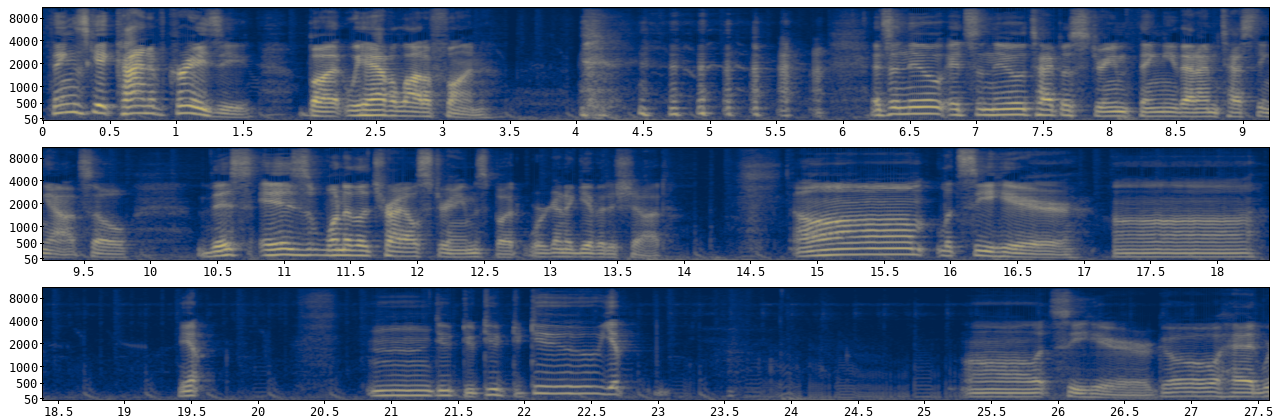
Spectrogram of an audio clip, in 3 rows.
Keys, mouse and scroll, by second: 6.1 click, 10.7 click.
